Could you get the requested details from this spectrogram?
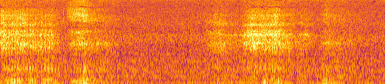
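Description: Soft, low snuffling snores and small snorts from a sleeping dog, over steady background hum.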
